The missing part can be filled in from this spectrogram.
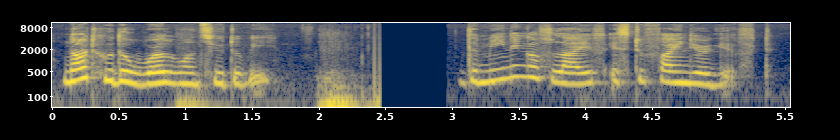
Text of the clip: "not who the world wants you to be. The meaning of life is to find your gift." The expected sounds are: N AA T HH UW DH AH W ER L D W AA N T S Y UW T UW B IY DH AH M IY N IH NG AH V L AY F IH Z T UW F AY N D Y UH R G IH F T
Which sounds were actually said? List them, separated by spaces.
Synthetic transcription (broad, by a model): N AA T HH UW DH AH W ER L D W AA N T S Y UW T UW B IY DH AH M IY N IH NG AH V L AY F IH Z T UW F AY N D Y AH R G IH F T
